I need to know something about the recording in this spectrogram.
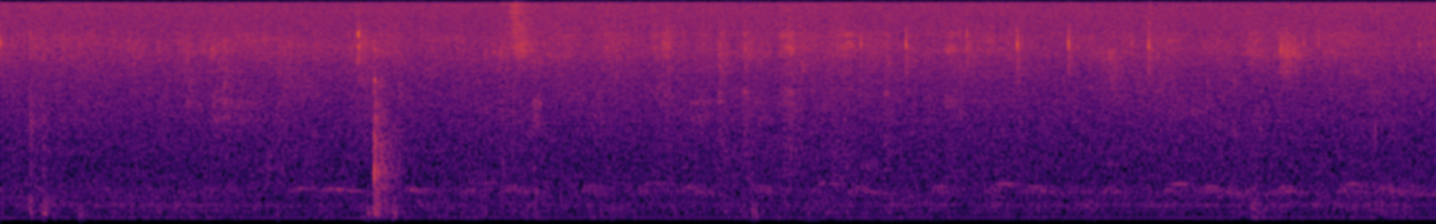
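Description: A puppy chews and gnaws on a plastic toy.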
